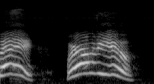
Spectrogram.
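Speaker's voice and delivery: shrill, very loud, high-pitched yell. Playing a character calling out to another character, yelling out. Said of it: "just yells out".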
